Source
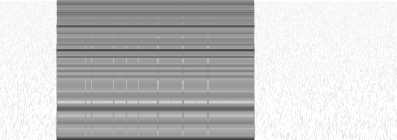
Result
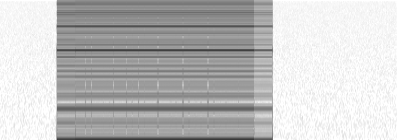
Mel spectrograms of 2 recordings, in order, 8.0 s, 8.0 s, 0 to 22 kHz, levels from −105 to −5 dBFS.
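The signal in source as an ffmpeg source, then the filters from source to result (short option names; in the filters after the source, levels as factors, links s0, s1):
-f lavfi -i "aevalsrc='0.0531*(2*lt(mod(5000*t,1),0.28)-1)':d=3.94:s=44100"
-af "aecho=1:1:367:0.316"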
